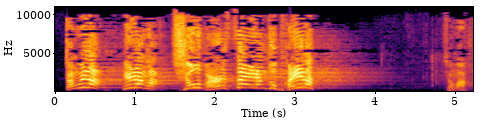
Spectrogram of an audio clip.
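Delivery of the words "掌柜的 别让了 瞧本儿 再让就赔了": straining, very high and loud cry; very high shout. Shown as a demonstration. Helper obeys demand for more pitch, very high shout. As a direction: shriek the vendor's line at full volume. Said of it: "还可以再高一点".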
